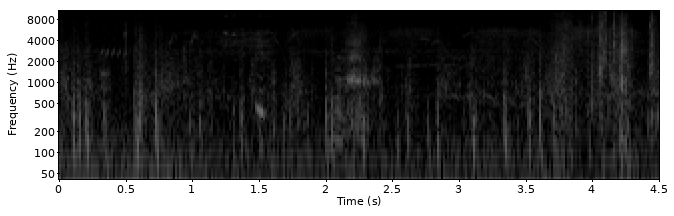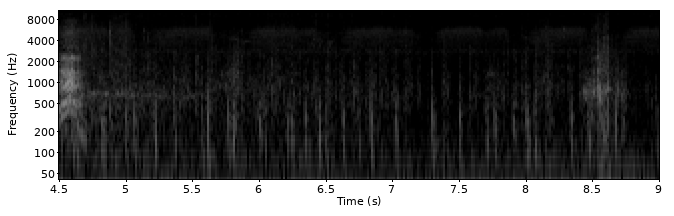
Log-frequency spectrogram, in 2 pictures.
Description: Birds chirping and a dog barks far away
